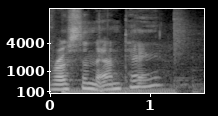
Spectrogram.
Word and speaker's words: Rocinante: Yeah, but like, how do you pronounce it? Is it Rocinante? Rocinante? Rocinante? I'm hungry. I'm hungry too, Pando. I'm gonna have a bite of soup. We love soup. Oh no, why isn't this? You're pronouncing it pretty well as you said it the first time, Lena.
